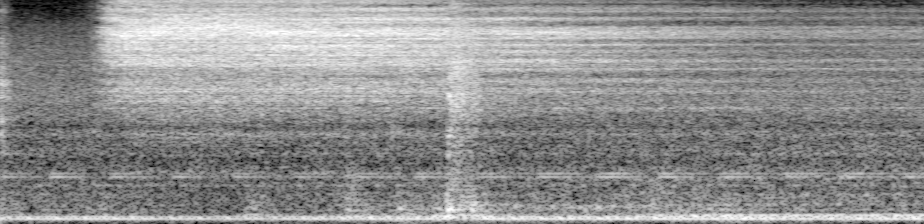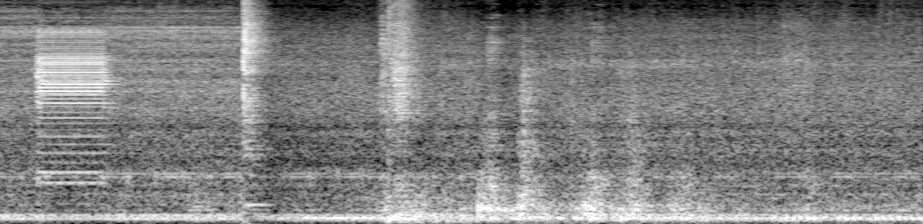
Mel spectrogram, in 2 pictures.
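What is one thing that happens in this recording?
A train hums steadily as it rolls slowly along the track.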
